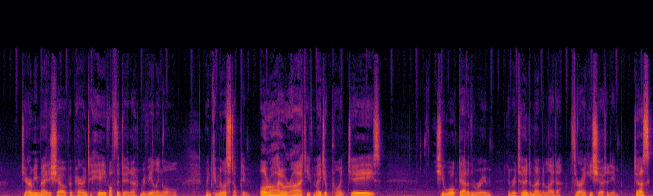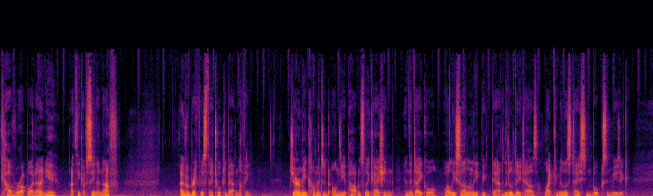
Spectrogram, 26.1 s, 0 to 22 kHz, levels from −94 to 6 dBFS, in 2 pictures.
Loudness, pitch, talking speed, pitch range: -25 LUFS, 115 Hz, 190 wpm, 100-125 Hz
